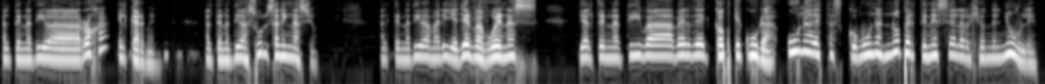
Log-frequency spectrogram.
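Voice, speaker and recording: Playful high-voiced chilean man hosting trivia. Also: moderate pace, dark tone, no echo. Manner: playful, theatrical quiz-master delivery. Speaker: trivia host. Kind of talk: casual podcast trivia hosting.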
